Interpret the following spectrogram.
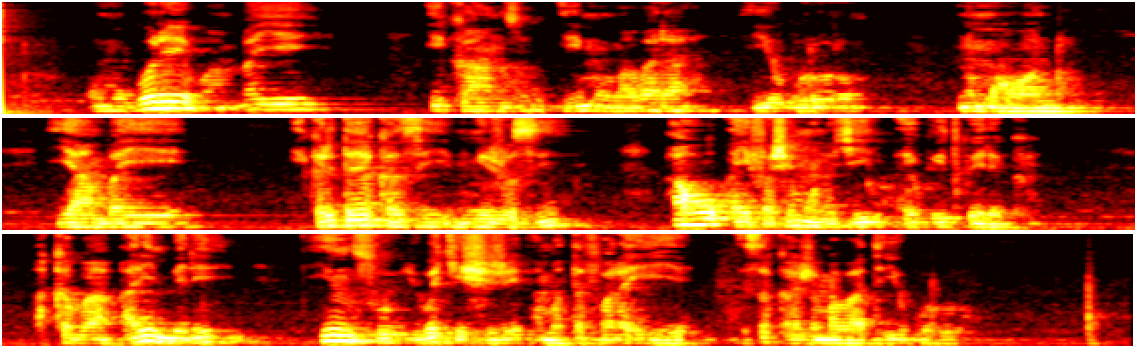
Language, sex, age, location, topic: Kinyarwanda, male, 18-24, Huye, health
